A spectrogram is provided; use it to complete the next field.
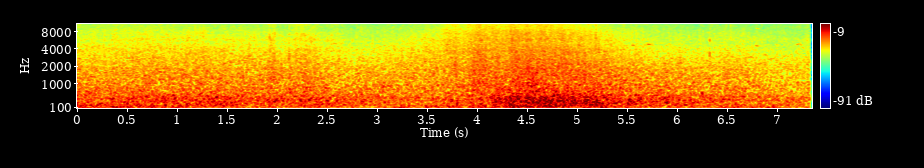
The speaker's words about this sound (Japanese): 気がつくと僕は砂浜に漂流していた。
